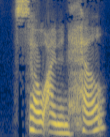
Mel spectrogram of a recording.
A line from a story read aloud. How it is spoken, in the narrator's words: she spat back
